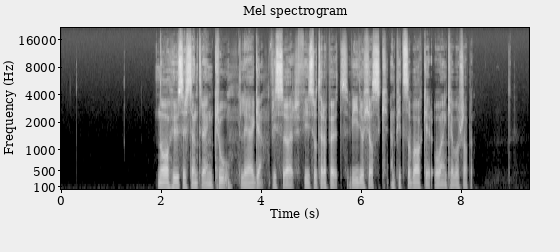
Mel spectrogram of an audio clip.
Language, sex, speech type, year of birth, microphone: Norwegian, male, read, 1991, Shure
